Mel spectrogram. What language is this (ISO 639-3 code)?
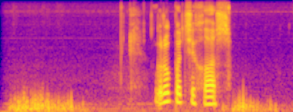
rus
